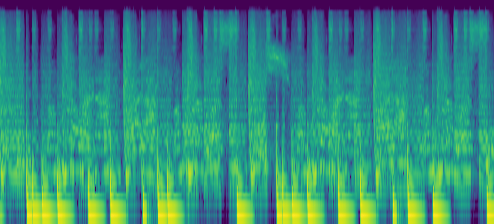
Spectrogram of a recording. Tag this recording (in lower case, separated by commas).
music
